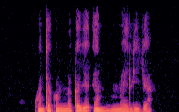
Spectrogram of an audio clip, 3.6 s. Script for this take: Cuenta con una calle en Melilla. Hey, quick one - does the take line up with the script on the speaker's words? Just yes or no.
yes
